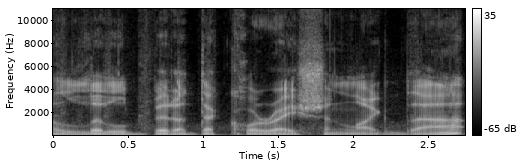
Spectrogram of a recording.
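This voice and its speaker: Over background music, a man with a very deep, low voice talks at a very slow pace in a calm, relaxed tone. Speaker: gaming streamer. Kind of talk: live gameplay stream chat.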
